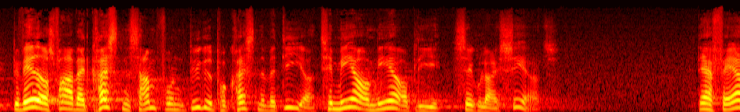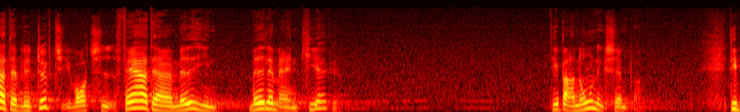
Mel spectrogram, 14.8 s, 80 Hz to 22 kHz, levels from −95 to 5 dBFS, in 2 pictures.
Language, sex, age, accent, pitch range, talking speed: Danish, male, 50-69, native, 170-240 Hz, 180 wpm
